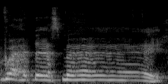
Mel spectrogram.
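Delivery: very high, loud shout, with "me" drawn out long. Recalling what the line reminds them of: Mad Max "Witness me" shout. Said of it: "it makes me remember Mad Max".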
